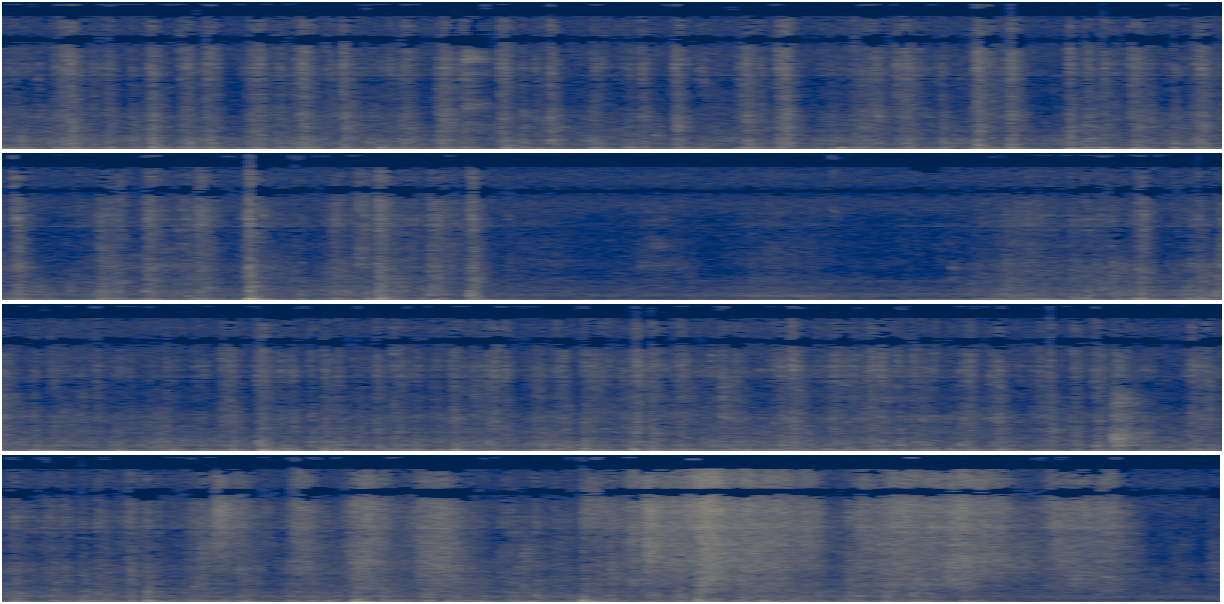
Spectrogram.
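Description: A washing machine drum tumbles laundry with a low rumble and soft thuds, pausing briefly between turns.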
